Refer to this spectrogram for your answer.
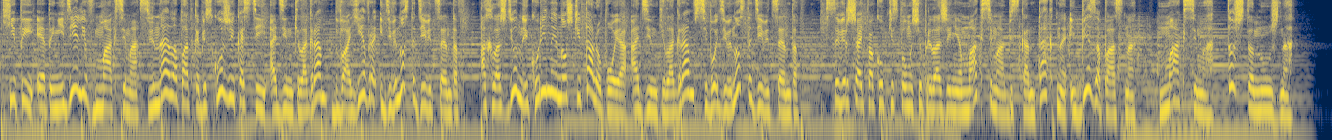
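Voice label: Russian, female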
